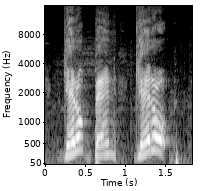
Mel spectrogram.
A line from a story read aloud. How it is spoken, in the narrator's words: shouted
